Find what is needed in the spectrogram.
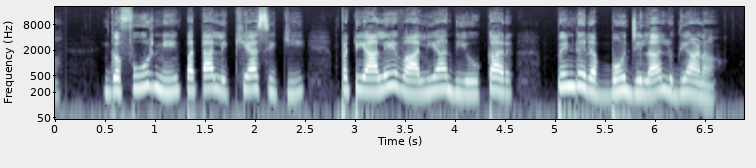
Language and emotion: Punjabi, neutral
